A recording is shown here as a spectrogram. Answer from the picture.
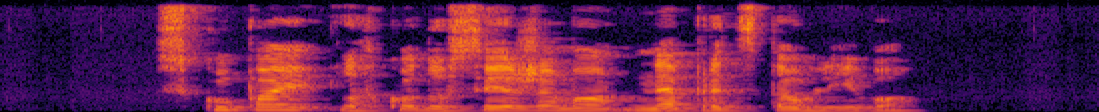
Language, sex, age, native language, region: Slovenian, male, 18-29, Slovenian, Southeast Slovenia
